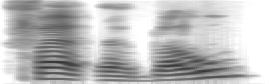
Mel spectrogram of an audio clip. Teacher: دلته واو لین دی دا به په نرمي سره وایست فابوا ان یضیفوهما دلته بیا ادغام د نون ساکن دی د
